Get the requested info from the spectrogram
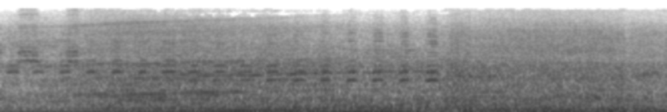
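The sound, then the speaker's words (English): Dense street traffic rumbles steadily in busy downtown Kampala City, Uganda, with engines droning, a sustained horn-like tone over the first few seconds, and faint voices mixed into the continuous city noise. “whom I met at the busy downtown of Kampala City.”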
